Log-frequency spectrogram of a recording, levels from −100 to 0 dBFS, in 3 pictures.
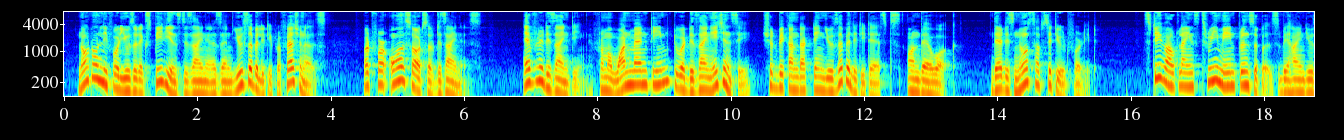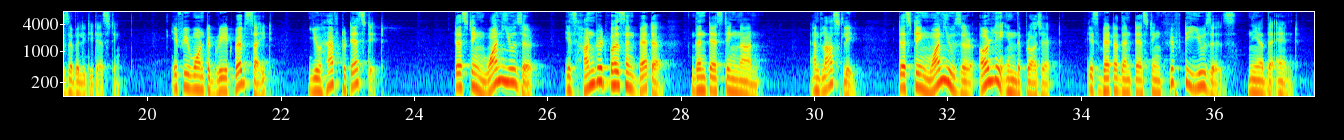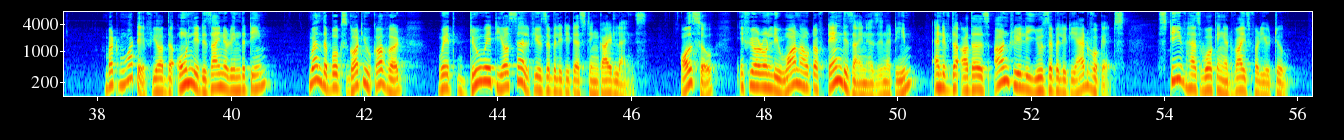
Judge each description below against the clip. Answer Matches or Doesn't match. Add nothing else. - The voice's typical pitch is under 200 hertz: Matches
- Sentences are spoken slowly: Doesn't match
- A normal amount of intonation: Doesn't match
